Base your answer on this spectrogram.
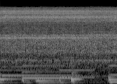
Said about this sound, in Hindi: हम लोग यूज करेंगे ये बैटरी ऑपरेटेड ड्रिल।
